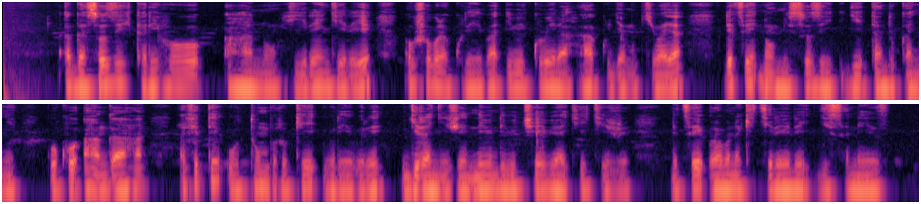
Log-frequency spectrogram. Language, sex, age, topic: Kinyarwanda, male, 25-35, agriculture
